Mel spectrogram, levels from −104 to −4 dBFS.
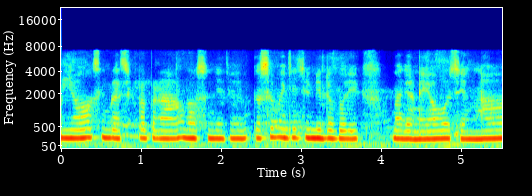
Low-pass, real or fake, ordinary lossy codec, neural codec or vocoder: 7.2 kHz; fake; MP3, 64 kbps; codec, 16 kHz, 4 kbps, X-Codec, HuBERT features, trained on general audio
